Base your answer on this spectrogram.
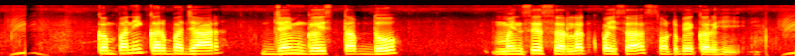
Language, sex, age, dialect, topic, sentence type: Chhattisgarhi, male, 31-35, Northern/Bhandar, banking, statement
